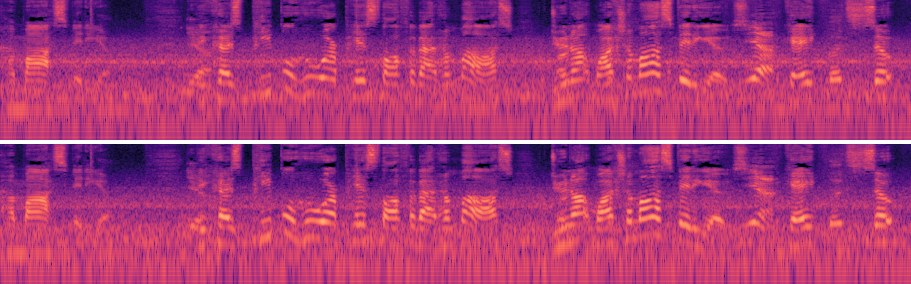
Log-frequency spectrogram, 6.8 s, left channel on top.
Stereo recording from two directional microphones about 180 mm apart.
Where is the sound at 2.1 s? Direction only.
10° right (ahead or behind).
